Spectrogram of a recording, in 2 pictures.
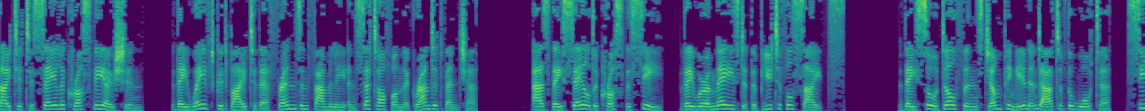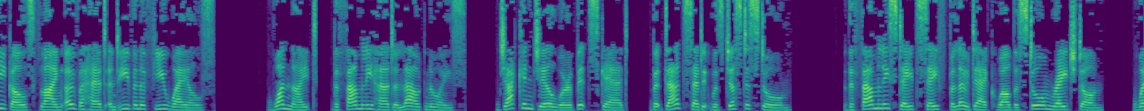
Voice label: ESL Short Stories for Kids SLOW reading The Exciting Sea Voyage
